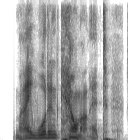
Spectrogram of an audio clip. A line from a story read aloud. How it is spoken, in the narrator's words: Sniff grumbled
